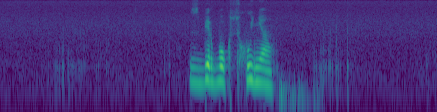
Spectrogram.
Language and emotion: Russian, angry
